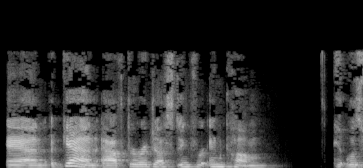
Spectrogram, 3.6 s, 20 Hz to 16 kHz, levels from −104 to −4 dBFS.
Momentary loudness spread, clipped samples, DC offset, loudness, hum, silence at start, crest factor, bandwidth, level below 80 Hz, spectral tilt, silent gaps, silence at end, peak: 13 LU; under 0.1%; under 0.1%; -27 LUFS; none; 0.05 s; 20 dB; 11.5 kHz; -70 dBFS; -4 dB/octave; 2.93-3.20 s, 3.27-3.33 s; 0 s; -8 dBFS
